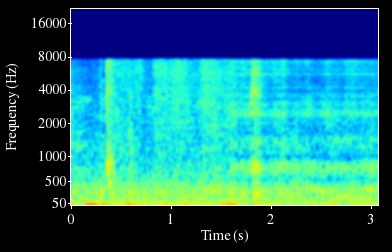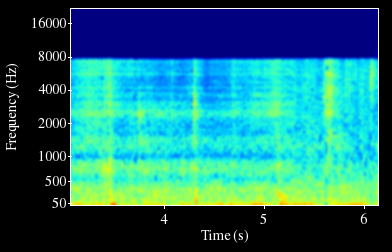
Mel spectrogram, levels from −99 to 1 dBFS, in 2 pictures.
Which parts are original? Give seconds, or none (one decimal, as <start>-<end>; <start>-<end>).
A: 0.0-1.6; 5.3-6.1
